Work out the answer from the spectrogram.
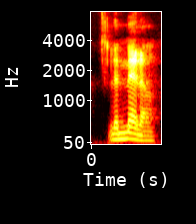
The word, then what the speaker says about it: Lamela: Lamela? Am I saying Lamela. Lamela.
